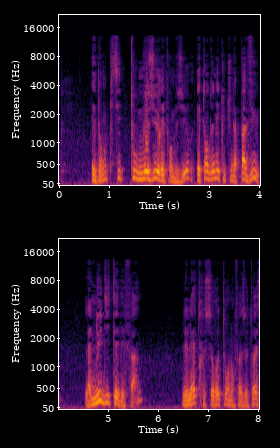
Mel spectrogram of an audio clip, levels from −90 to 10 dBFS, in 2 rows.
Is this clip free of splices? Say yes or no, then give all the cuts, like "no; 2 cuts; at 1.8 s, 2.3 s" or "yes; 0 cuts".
yes; 0 cuts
